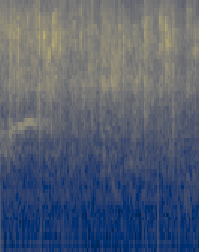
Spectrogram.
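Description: Audience in a hall applauding, a fairly quiet, steady patter of many clapping hands that lasts the whole short stretch.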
